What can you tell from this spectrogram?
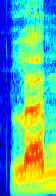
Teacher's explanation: হরকতের পরে নুনের উপরে তাসদিদ আসছে তাই ওয়াজিব গুন্না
